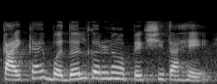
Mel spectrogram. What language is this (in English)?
Marathi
